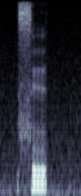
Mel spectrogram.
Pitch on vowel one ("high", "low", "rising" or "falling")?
low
